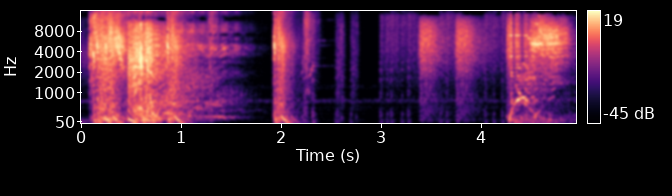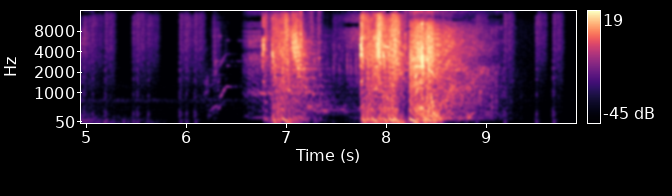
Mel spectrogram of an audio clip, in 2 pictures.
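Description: Blocks shatter with loud crashing bursts.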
